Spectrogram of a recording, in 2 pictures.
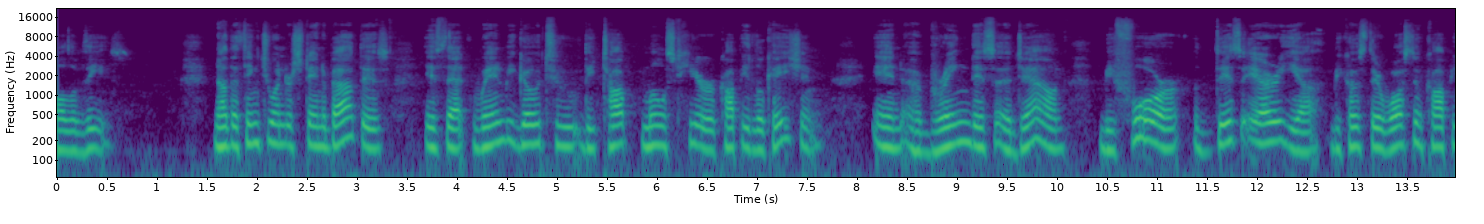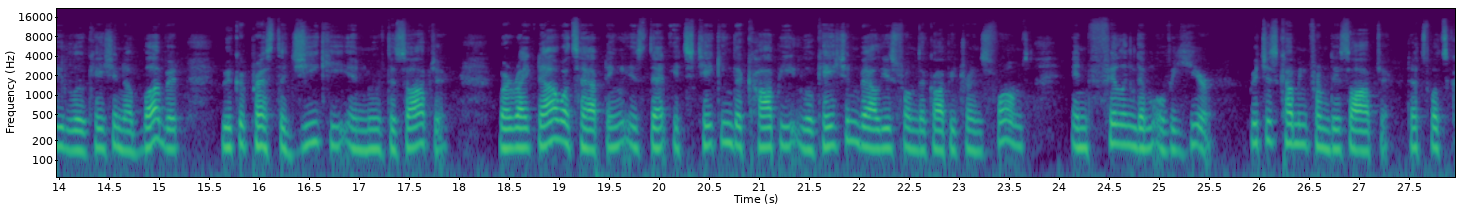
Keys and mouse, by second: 3.2 click, 8.4 click.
